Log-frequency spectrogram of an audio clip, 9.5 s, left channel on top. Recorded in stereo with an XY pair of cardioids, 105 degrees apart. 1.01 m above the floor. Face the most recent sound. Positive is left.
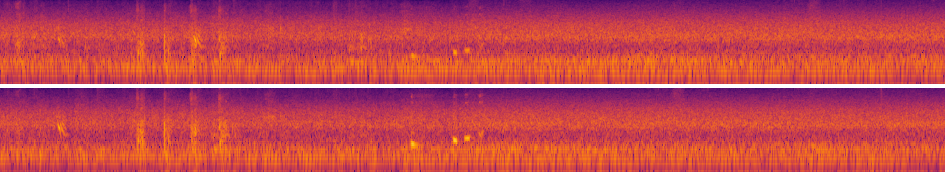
turn(degrees=-55)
